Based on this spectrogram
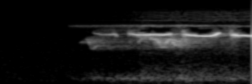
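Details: Prairie warbler (Setophaga discolor) ascending song, a New York State bird: a quick run of thin, buzzy, high notes creeping upward in pitch, cut off after about a second.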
